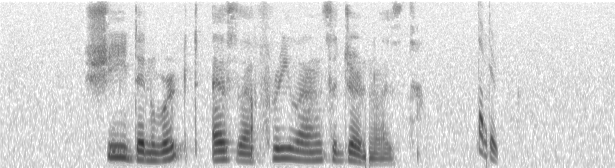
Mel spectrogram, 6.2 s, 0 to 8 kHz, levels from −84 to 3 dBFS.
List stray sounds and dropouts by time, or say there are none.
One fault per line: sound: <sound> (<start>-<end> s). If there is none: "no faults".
sound: dropout (3.7-3.7 s)
sound: chirp (4.8-5.0 s)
